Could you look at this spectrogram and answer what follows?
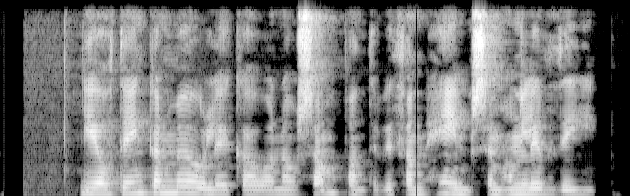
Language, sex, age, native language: Icelandic, female, 30-39, Icelandic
